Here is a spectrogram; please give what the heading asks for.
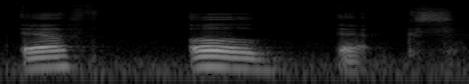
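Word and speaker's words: f(x): you say it is f of x that's how you say it so you're going to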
